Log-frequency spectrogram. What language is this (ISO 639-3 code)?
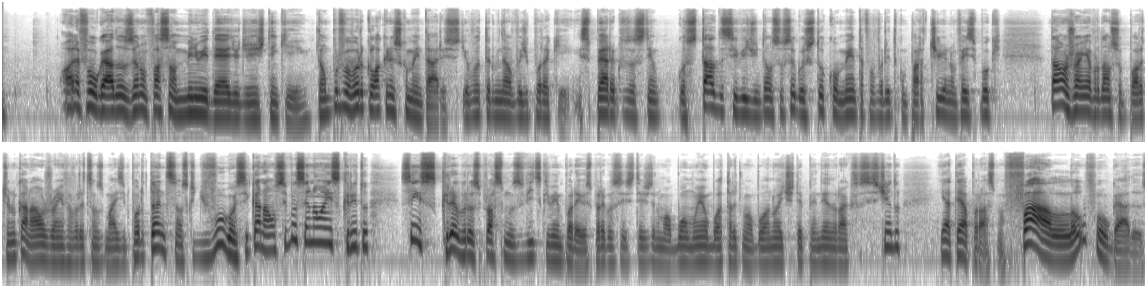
por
